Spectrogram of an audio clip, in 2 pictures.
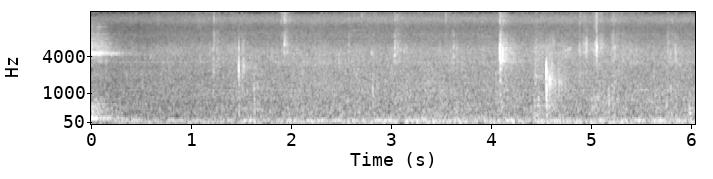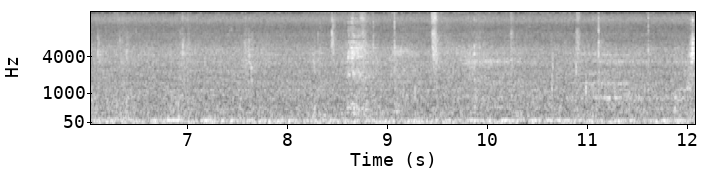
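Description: Steady low hum of a large hall's sound system and room, with a few faint clicks and knocks.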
